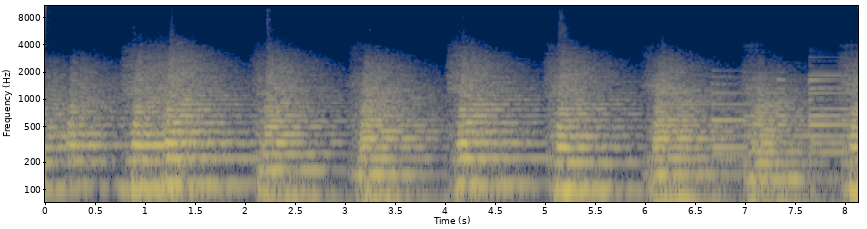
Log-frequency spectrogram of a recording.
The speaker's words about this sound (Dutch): dat is eigenlijk een tuba en die dubbelt. Je kunt die contrabas alleen aanzetten. Maar als je dan zo'n tuba erbij zet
